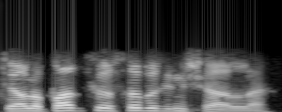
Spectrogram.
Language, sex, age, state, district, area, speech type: Kashmiri, male, 45-60, Jammu and Kashmir, Baramulla, rural, conversation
